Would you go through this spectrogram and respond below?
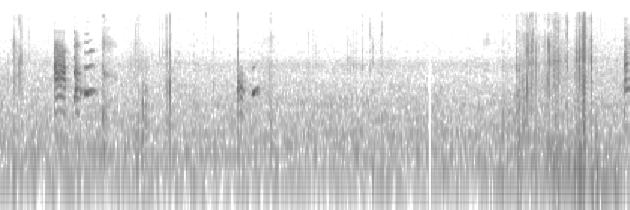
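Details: Pet cat that squeaks instead of meowing: a few short, high, thin squeaks near the start and one brief squeak later, followed by bursts of rustling and patter indoors.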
